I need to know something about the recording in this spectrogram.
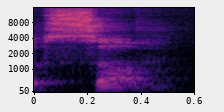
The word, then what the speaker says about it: some: The tricky part is that O instead of the U, and then the silent E. Usually the silent E should make it say O, but it doesn't. In this case, it's just a tricky one, and it's some.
